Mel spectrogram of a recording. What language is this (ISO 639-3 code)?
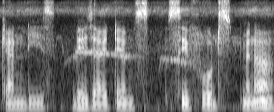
sat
